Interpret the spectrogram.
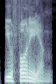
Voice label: "euphonium", American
